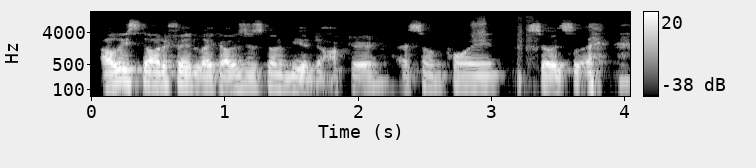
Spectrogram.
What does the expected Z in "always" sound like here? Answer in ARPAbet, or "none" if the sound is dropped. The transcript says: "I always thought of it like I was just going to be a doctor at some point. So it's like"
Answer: S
